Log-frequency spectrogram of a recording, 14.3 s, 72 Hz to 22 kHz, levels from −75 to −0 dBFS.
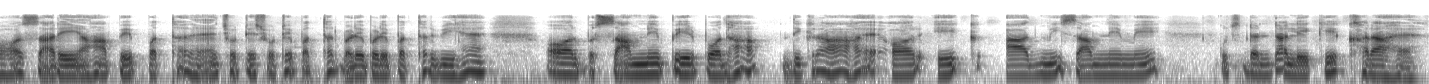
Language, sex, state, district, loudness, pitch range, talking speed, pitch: Hindi, female, Jharkhand, Ranchi, -20 LUFS, 130-150 Hz, 130 wpm, 140 Hz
